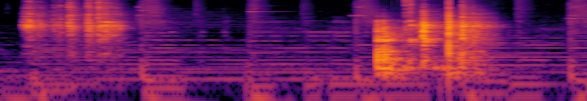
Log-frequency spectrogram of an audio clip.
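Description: Ginger root scraped on a very hard sharkskin grater, giving rough, rasping scrapes in short bursts with a louder stretch near the end, recorded close up.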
